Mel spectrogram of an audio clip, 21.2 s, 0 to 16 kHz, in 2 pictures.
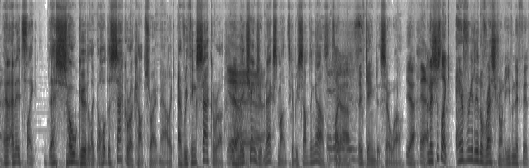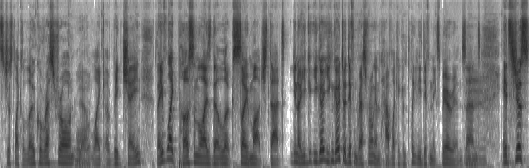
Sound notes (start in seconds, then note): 4.5 group agreeing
